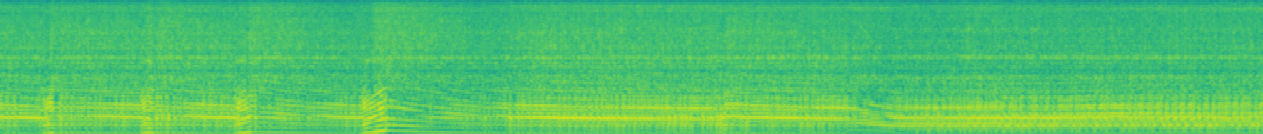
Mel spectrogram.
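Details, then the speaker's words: Chainsaw: several sharp revs with falling pitch, then an uneven hunting idle that won't settle, sounding like an air leak; actually caused by the trigger being held in to make it idle. "I know why it sounds like it's got an air leak cuz I wear the bloody I wear the trigger in to make it idle. So, I'm going to wind it back out a bit."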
